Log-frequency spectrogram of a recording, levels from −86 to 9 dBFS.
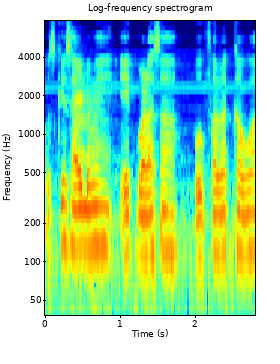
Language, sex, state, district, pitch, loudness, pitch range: Hindi, male, Uttar Pradesh, Shamli, 120 Hz, -17 LUFS, 115-130 Hz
